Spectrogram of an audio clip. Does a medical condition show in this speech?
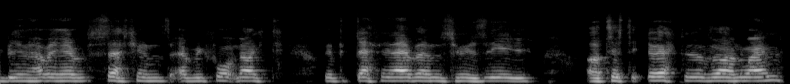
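Yes: cerebral palsy.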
